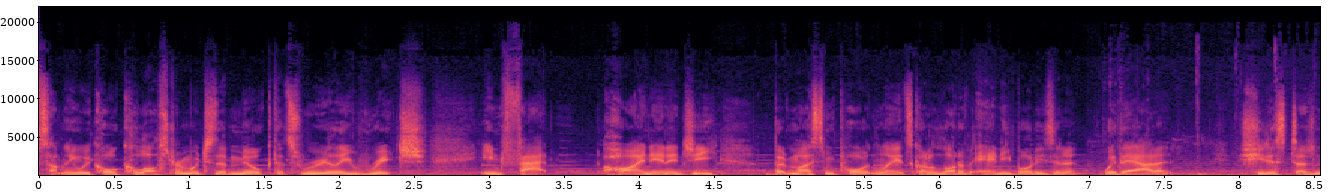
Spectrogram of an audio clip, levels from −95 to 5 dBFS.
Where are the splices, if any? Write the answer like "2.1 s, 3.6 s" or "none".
7.0 s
